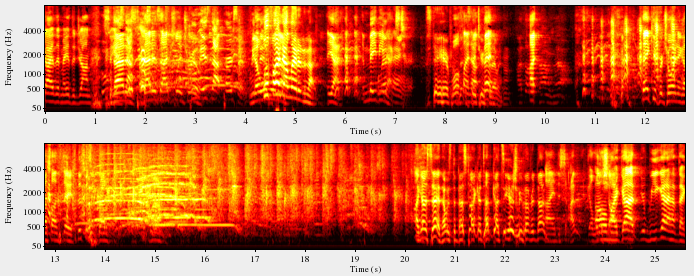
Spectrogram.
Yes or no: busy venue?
yes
